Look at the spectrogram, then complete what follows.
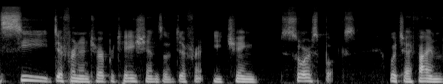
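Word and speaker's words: Yijing: It's called I-Ching. And I don't know, I've been using it for over a decade. It's spelled Y-I-J-I-N-G.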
